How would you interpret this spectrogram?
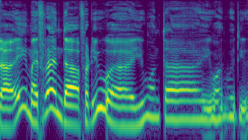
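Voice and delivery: mock Middle Eastern accent. Retelling a man trying to sell him stuff, offensive fake Middle Eastern accent. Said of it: "offensive reenactment of what I think a Middle Eastern man sounds like".

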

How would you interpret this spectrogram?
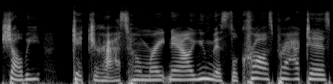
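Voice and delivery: put-on angry, not-nice scolding voice. Retelling a mom's threatening texts, imitating mom being not nice. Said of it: "it wasn't that nice".

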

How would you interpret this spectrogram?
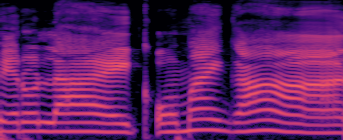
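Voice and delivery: put-on stretched-out words in a Spanish accent. Describing a friend from Miami, imitating Bridget's Spanish accent. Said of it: "she talks like she's Spanish".

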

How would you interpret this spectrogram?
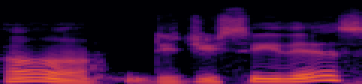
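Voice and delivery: ordinary talk

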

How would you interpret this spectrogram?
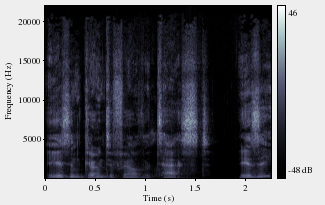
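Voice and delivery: pitch rising at the end on "is he". Question tag lesson, when unsure of the answer: rising intonation on is he. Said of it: "Rising intonation when you actually don't know".

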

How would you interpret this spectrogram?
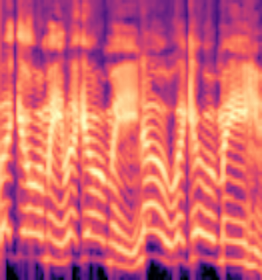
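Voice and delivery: put-on high, shrieking, very high screaming child voice. Retelling a kid being dragged home by a dog: imitating a screaming, complaining kid. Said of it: "screaming and complaining in various ways".

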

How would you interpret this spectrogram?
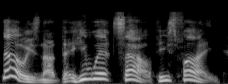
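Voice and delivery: irritated, insistent tone. Retelling a movie scene where a character gets kinda mad: imitating a character getting mad. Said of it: "and he gets kinda mad".

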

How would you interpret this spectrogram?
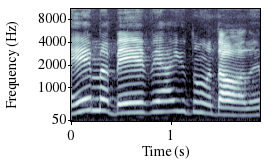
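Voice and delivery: put-on New Orleans accent. Speaker imitates how an aunt from New Orleans greets them: imitating T. Cheryl's New Orleans accent. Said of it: "She'd be like".

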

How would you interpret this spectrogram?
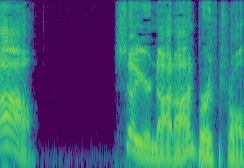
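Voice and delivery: mock, swooping, triumphant caught-you-out tone. Speaker retells their own line from an argument, retelling a triumphant remark. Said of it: "I said triumphantly".

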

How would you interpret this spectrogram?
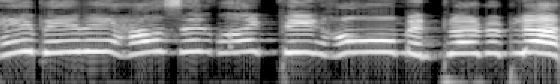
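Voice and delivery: overjoyed, super happy, cheery voice. Retelling someone's phone greeting: imitating someone super happy. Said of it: "super happy in Maine".

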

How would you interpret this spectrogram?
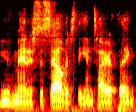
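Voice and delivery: ordinary talk

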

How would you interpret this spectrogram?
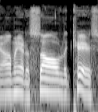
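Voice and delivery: exaggerated Southern American accent. Describing how a show plays a British character, Foghorn Leghorn Southern accent. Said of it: "he's got like a southern accent ... they're making him very like foghorn, leghorn here".

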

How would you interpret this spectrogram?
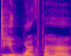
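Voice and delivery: stuck-up, snotty, snide, attitude-laden tone. Retelling a coworker's question to another coworker at work: imitating a snotty question. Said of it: "she said it in such a snotty way".

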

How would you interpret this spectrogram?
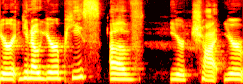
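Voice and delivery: ordinary delivery

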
